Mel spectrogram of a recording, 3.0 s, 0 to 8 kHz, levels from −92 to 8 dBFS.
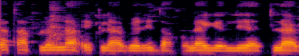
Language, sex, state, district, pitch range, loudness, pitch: Marathi, male, Maharashtra, Nagpur, 105-110 Hz, -19 LUFS, 105 Hz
